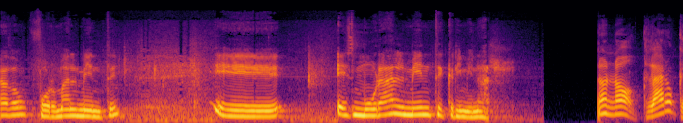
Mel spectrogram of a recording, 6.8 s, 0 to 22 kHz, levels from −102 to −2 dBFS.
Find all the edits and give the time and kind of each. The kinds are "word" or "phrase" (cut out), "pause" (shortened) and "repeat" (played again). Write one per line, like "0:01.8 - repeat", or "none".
none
